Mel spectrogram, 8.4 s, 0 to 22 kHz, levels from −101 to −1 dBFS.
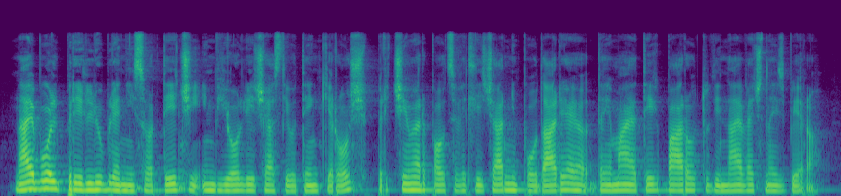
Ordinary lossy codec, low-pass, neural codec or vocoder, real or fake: none; 10.8 kHz; none; real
